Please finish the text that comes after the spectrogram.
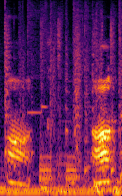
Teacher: जैसे आंख, आंख जब बोलोगे आप देखोगे कि आधी आवाज नाक से आती है और आधी आवाज मुंह से आती है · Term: अनुनासिक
